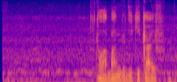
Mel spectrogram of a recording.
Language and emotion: Russian, neutral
